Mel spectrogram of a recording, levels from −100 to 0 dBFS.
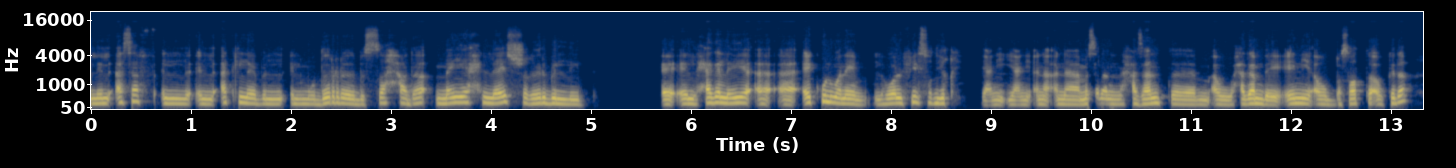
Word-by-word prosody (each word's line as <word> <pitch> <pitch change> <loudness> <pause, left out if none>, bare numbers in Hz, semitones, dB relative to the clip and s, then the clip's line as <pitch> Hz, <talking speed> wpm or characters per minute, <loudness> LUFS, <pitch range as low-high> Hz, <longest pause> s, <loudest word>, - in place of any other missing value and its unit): للأسف 185 +7 0 0.2
ال 165 -2 -1
الأكل 175 +3 -1
بال 155 0 -2
المضر 160 +3 0
بالصحّة 170 +5 -4
ده 175 +4 -2
ما 170 0 +1
يحلاش 195 0 +1
غير 175 +1 +2
بالليل، 155 -5 0 0.8
آآ - - +4
الحاجة 165 +4 +3
اللي 190 -2 +6
هي 190 +2 +5
أ 345 - -1
أ 365 +1 0
آكل 210 +4 +2
وأنام 165 -8 +2
اللي 150 +2 -7
هو 170 - +4
الفيل 180 +4 +1
صديقي 175 -2 -3 0.3
يعني 130 0 -5
يعني 135 -1 -4
أنا 150 - -3
أنا 145 -2 -2
مثلًا 160 0 -2
حزنت 160 +3 0
آمم، 145 -2 -1
أو 140 -1 -1
حاجة 155 +4 +5
مضايقاني 160 +2 +2
أو 150 - +1
اتبسطت 150 +4 -2
أو - - +3
كده، 225 +7 -1
165 Hz, 165 wpm, -24 LUFS, 150-185 Hz, 0.8 s, اللي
